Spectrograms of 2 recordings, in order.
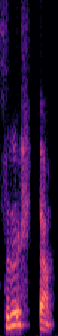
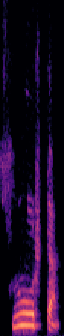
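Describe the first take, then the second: First: The first syllable is said with a 'ri' sound. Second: The first syllable is said with a 'ru' sound. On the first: The speaker calls it right. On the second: The speaker calls it wrong. "Not srushtam"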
